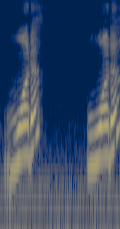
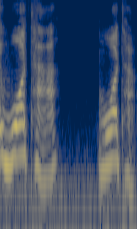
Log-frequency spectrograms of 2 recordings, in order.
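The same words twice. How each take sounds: First: "water" with a D for the T, like "wadder"; D pronunciation. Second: "water" with a crisp T, like "waw-tah"; T pronunciation. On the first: Speaker showing the American way, "water" with a D. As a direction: say "water" as "wadder", tune rising. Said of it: "So there's a D". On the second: Speaker showing how not to say it, "water" with a hard T. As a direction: say "water" with a clear T in the middle. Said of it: "You don't say". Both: Shown as a demonstration.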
